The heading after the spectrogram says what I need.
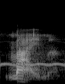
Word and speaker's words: Mhyme: irene est atteinte du syndrome de mine se prononcent mayme qui est le syndrome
